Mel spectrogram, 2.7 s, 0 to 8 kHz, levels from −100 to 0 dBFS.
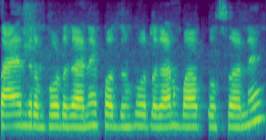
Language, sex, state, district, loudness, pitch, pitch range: Telugu, female, Andhra Pradesh, Anantapur, -15 LUFS, 205 Hz, 200-210 Hz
